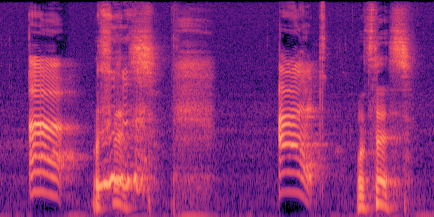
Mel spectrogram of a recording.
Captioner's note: cries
